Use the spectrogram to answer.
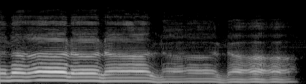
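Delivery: very slow la-la pushed into the nose; nasal resonance. Shown as a demonstration. Coach demos the yawn voice placed in the nose. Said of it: "この声を鼻に入れるんですよね".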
